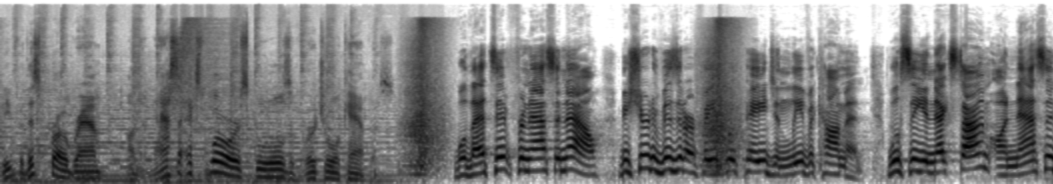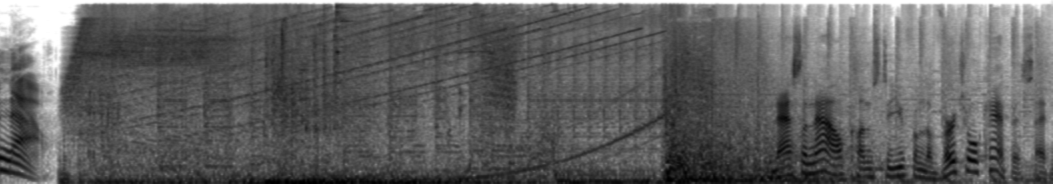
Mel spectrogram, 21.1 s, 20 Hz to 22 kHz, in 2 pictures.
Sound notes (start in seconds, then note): 11.1 sound Effects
